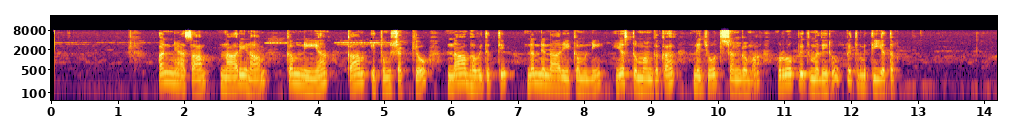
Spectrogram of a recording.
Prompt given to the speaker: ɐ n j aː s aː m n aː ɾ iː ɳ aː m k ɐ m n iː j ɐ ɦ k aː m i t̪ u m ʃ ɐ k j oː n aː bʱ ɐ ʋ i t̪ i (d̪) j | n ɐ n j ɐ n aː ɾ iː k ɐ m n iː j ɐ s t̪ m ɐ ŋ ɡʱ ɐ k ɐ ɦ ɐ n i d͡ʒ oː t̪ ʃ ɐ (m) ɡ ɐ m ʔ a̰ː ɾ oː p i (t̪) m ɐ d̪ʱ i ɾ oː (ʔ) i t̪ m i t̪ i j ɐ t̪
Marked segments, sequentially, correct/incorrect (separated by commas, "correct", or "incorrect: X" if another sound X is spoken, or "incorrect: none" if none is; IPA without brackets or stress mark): incorrect: t̪, incorrect: ŋ, correct, incorrect: p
